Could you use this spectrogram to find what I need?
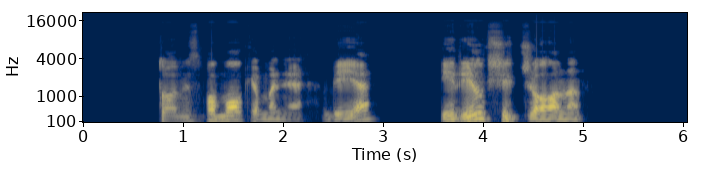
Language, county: Lithuanian, Kaunas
